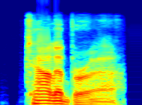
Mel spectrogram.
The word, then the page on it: talebearer: British English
